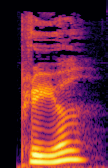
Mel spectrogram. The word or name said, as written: pløret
